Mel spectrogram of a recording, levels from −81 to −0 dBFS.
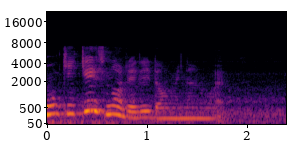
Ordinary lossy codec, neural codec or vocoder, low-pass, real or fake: AAC, 48 kbps; none; 7.2 kHz; real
